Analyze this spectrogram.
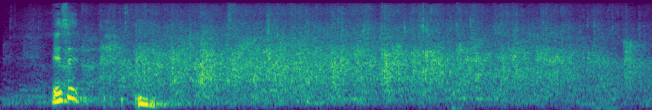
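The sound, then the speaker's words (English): Sustained audience applause for a Texas Republican, a dense crackle of many hands clapping at steady loudness for several seconds, with a few brief voice shouts near the start. “You didn't know that you were going to be applauding a Texas Republican before tonight.”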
